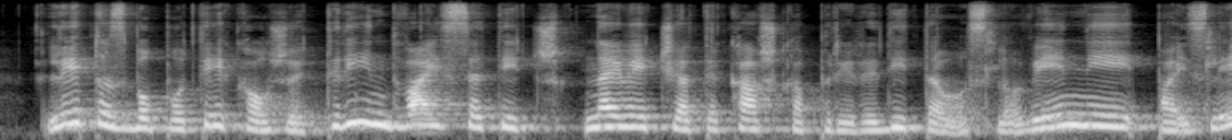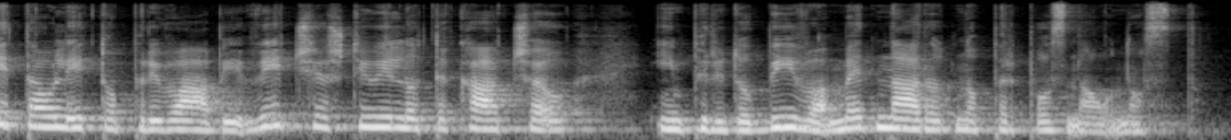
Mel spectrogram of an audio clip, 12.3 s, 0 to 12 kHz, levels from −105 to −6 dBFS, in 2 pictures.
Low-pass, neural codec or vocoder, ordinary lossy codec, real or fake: 10.8 kHz; vocoder, 48 kHz, 128 mel bands, Vocos; Opus, 64 kbps; fake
